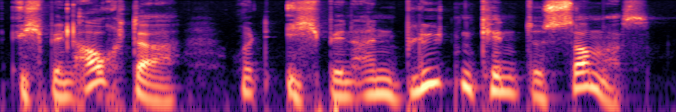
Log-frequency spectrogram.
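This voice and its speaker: A man voicing an indignant, bossy nasturtium flower in a bedtime storybook, sounding sharp and sulky. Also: mid-range voice, big pitch swings, normal speed, no echo, studio quality, voice pushed up.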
